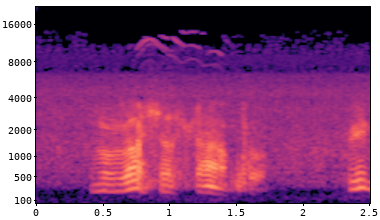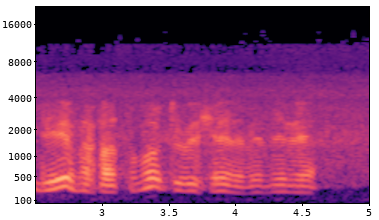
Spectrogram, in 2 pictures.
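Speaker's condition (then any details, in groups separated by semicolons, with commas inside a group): Amyotrophic lateral sclerosis; currently 58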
